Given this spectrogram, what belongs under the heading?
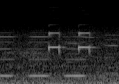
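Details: High-flow nasal cannula heated humidifier, press-and-hold switching from invasive (37°) to non-invasive (31°) mode, set up without water or temperature probe: short electronic beeps over a quiet tone.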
